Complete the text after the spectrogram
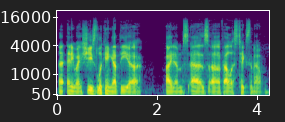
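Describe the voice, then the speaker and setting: Guy playing tabletop rpg, lowish voice, casually narrating his character. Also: level tone, normal speed, sharp tone. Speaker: tabletop game player. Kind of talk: casual role-play narration.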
